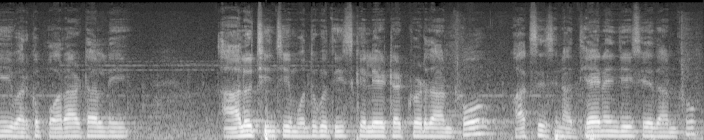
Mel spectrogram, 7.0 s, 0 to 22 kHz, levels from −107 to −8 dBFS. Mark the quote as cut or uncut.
uncut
